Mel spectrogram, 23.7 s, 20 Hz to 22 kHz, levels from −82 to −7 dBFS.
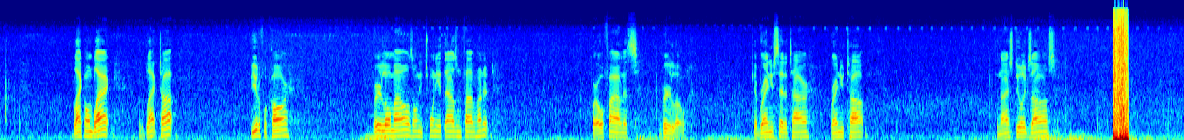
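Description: From 22.27 to 22.57 s the sound abruptly turns into a very loud, harsh, buzzing blast lasting about 0.3 s. The waveform there is nearly square and sits at an almost fixed, high level, and any background noise comes through as loud as the main sound, though its pitch can still be followed. This is a float read as integer fault, likely caused by 32-bit float samples being interpreted as 32-bit integers, so sign and exponent bits dictate the level.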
